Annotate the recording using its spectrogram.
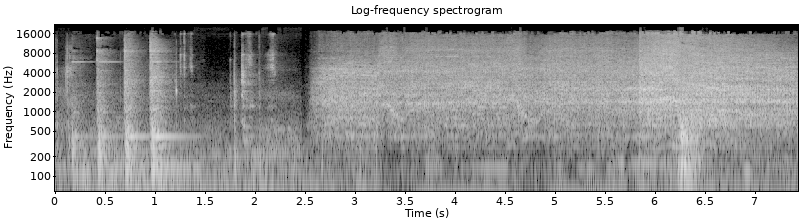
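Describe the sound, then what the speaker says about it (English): A framing hammer drives a punch during work on a classic Mini: about half a dozen sharp, close metallic strikes in quick succession, followed by a steady, loud whooshing machine noise. "go grab a punch and a hammer here"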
